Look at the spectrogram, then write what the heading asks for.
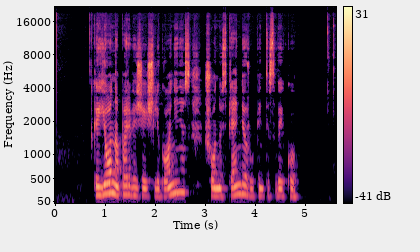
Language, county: Lithuanian, Vilnius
